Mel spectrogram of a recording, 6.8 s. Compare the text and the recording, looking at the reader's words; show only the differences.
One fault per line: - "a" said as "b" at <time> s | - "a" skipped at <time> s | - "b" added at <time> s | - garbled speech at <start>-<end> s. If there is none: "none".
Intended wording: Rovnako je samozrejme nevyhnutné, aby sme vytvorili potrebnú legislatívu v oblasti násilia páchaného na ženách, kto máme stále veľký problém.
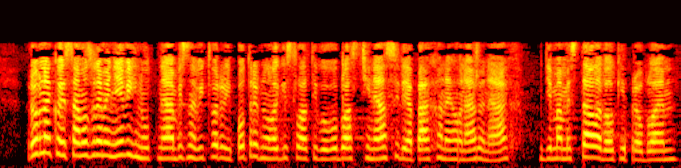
- "kto" said as "kde" at 5.4 s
